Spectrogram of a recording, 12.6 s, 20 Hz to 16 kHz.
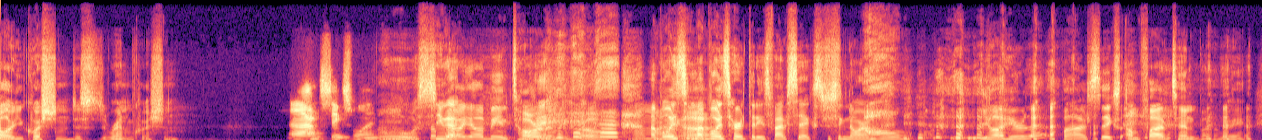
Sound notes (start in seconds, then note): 4.1 chuckles; 8.7 chuckles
